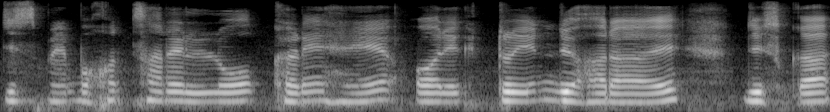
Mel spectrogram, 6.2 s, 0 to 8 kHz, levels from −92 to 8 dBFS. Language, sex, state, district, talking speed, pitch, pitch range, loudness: Hindi, female, Odisha, Khordha, 125 wpm, 200 Hz, 190-205 Hz, -19 LUFS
